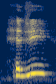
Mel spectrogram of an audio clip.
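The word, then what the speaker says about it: Hegde: is played by um puja hedge hedgie i believe that's how you pronounce her name who by the way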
